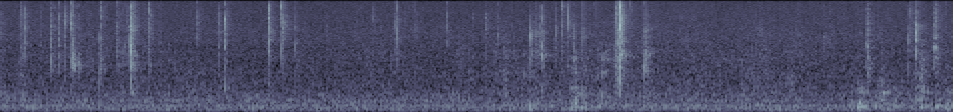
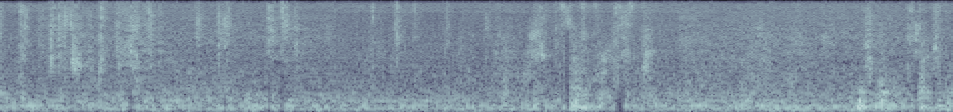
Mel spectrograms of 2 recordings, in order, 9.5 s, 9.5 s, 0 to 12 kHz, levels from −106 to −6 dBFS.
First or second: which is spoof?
second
